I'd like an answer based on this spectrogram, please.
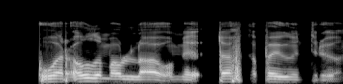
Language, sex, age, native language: Icelandic, male, 13, Icelandic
